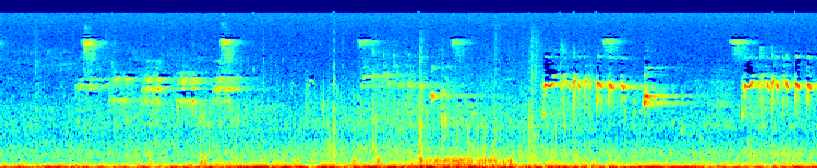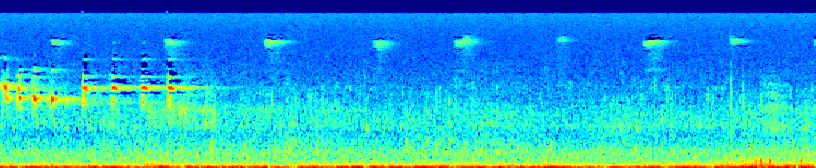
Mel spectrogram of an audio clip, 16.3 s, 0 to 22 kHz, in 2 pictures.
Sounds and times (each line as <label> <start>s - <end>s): Bald Eagle 0.8s - 10.4s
